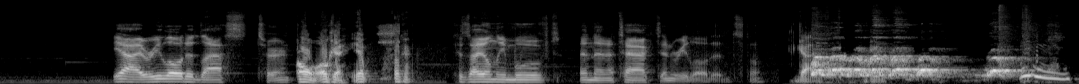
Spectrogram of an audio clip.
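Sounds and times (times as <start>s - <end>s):
speech: 1.1s - 9.3s, 10.2s - 10.7s
dog barking and whining: 8.1s - 10.7s.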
